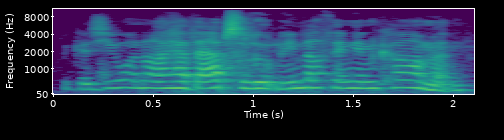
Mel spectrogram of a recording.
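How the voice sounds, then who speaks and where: Actress doing a stubborn melodramatic young wife, super high voice, emphatic romcom acting, bit of background noise. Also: female voice, rapid-fire, natural voice. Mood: wounded, stubborn. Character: young wife, emotional, stubborn and dramatic, quarrelling with her husband. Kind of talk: theatrical romantic comedy acting.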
